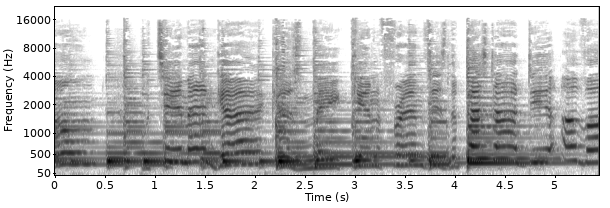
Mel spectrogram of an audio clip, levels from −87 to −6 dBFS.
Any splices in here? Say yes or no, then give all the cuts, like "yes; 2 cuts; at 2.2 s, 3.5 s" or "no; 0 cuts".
no; 0 cuts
